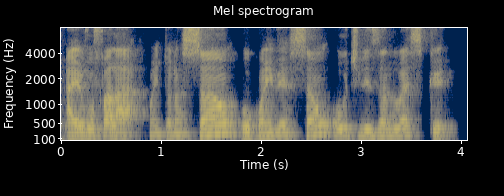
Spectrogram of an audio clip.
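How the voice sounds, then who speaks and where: Animated man teaching French. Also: fairly high pitch. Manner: lively, switches between Portuguese and French, slows to model phrases. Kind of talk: online class correcting students.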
